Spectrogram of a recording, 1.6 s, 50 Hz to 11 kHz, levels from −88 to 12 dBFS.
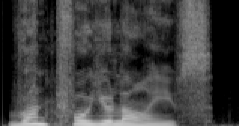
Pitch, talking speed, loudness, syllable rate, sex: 225 Hz, 150 wpm, -15 LUFS, 3.7 syllables/s, female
